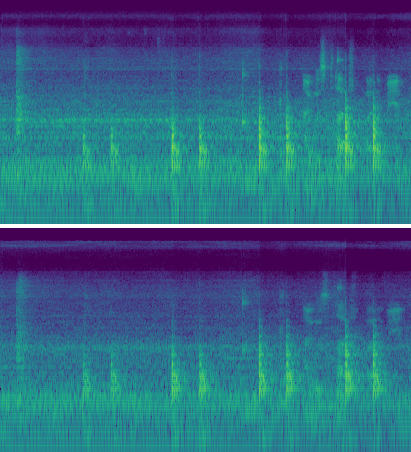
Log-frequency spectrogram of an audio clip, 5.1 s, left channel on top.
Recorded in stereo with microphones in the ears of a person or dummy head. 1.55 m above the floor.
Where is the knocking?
20° left (ahead or behind), 1.6 m.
